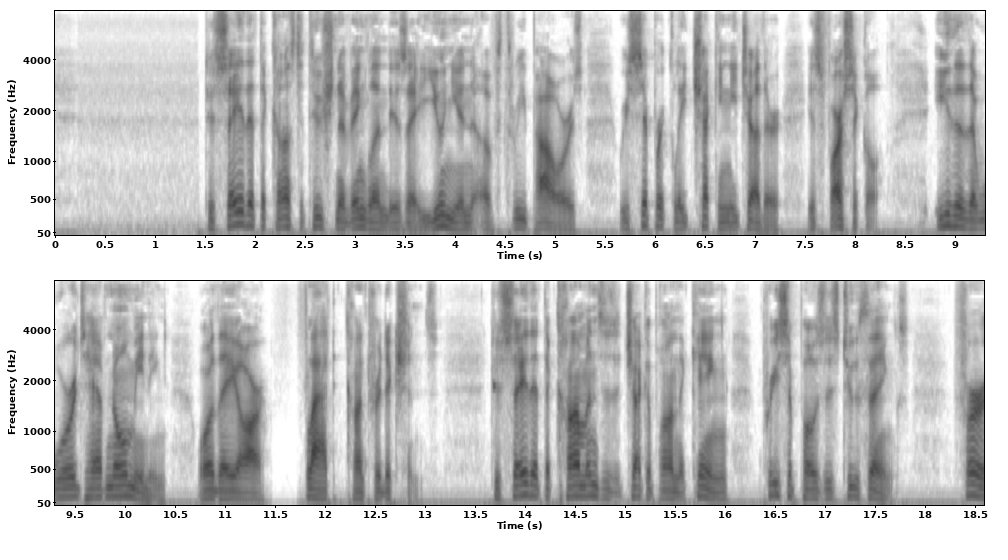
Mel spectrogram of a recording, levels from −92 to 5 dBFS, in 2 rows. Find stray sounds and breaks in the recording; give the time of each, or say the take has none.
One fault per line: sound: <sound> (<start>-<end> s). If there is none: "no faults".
no faults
